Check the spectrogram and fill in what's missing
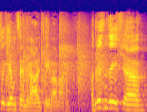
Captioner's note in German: Beifall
